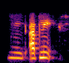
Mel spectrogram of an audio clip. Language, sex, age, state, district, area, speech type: Bengali, female, 30-45, West Bengal, Paschim Bardhaman, urban, conversation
